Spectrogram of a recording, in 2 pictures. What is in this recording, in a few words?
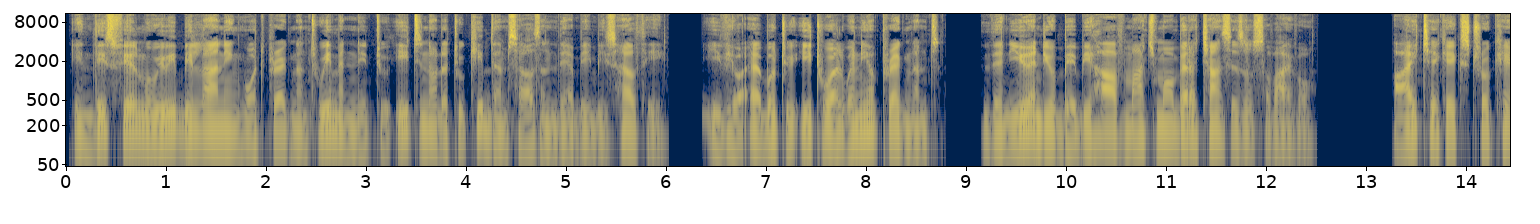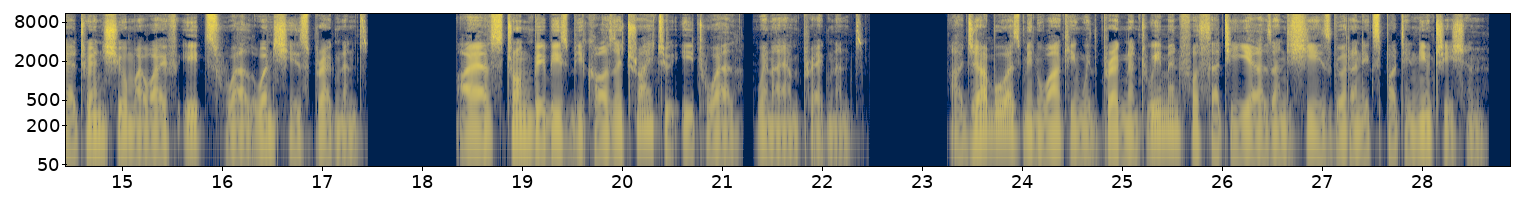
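English African Ugandan Male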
